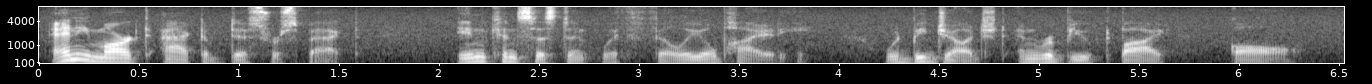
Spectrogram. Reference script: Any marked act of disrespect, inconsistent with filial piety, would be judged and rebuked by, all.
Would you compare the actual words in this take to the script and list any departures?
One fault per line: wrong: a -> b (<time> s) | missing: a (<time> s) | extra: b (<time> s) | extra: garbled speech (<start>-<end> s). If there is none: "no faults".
no faults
